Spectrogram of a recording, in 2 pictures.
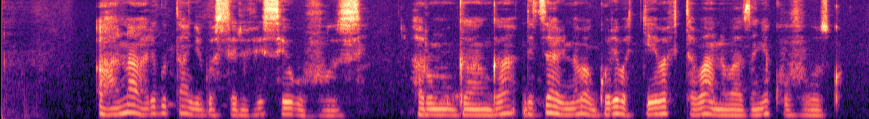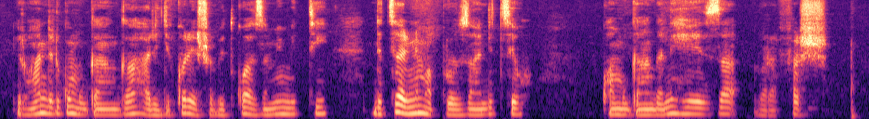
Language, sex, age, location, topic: Kinyarwanda, female, 25-35, Kigali, health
